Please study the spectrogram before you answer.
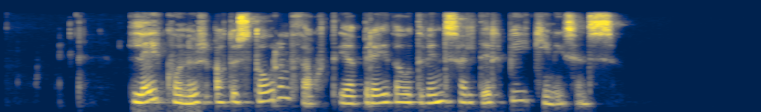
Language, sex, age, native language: Icelandic, female, 30-39, Icelandic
